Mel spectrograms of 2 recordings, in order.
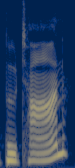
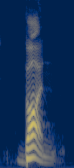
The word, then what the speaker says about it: Button: I was going to pronounce it like Bhutan. But it's right. Button.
